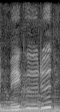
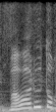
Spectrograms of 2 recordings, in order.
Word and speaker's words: 回る: あの回るって書いて巡るって読むんだけど、回るとも読むので、しばっち間違いではないですよ。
